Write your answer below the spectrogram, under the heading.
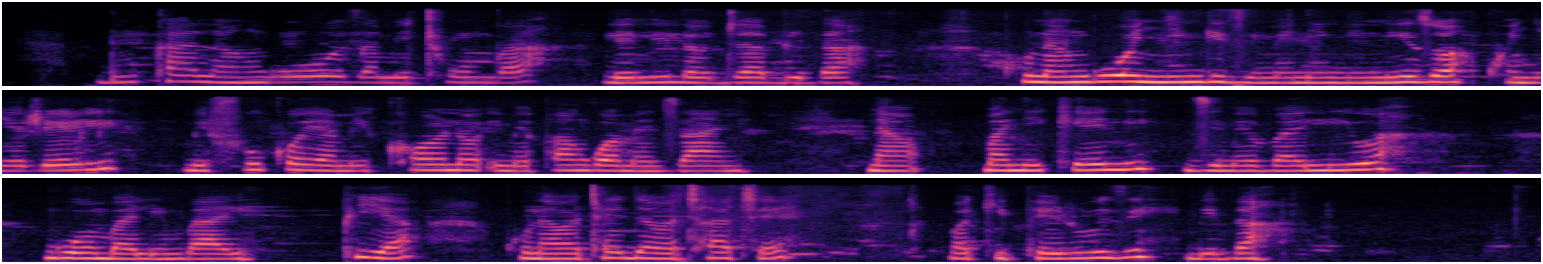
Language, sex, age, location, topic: Swahili, female, 25-35, Nairobi, finance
